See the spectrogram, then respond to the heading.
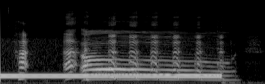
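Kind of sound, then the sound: signal or alarm, phone dial tone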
